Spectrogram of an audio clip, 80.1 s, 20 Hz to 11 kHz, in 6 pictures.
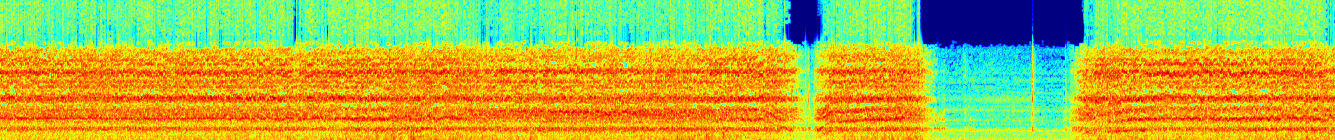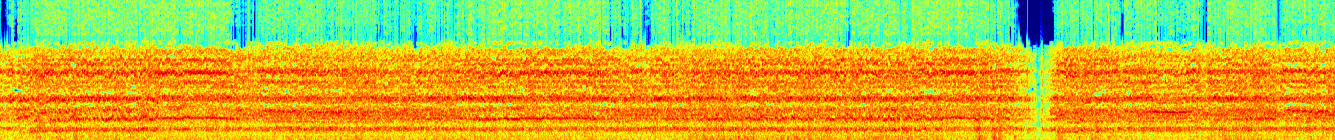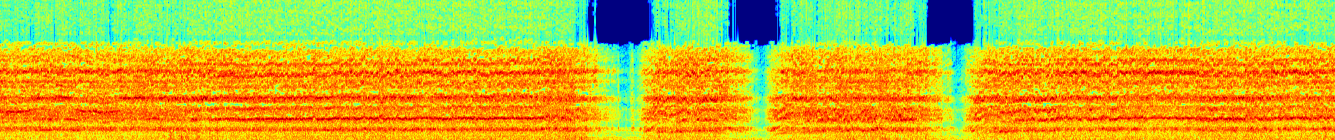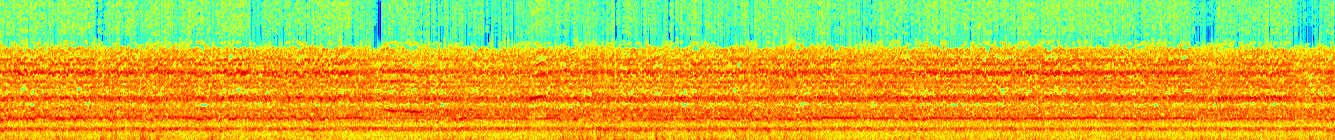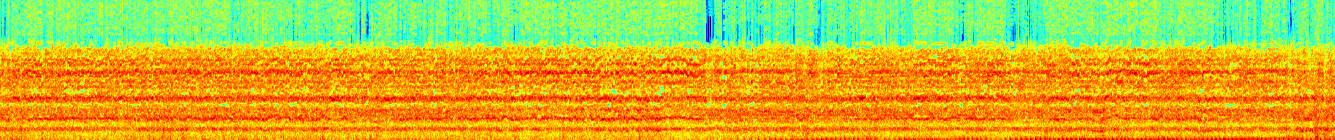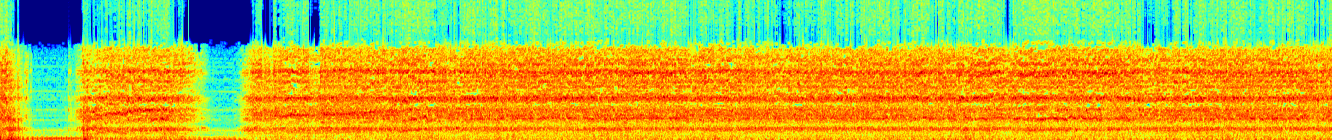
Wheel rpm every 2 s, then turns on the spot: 230, 230, 220, 190, 100, 110, 190, 210, 220, 220, 230, 170, 200, 220, 220, 210, 110, 130, 170, 220, 230, 230, 230, 230, 230, 230, 230, 230, 230, 220, 220, 230, 220, 130, 110, 220, 230, 230, 230, 230.
none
